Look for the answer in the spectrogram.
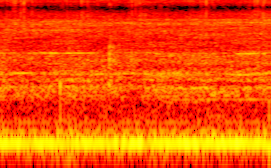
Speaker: Push and holding that out, the awning is going to start making its way out.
